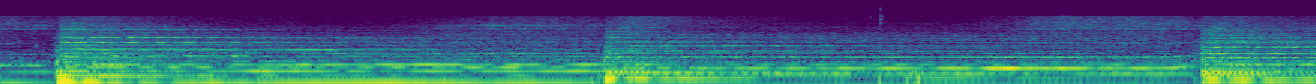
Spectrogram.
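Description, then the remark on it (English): Three deep, heavy bell tolls strike about four seconds apart, each ringing out with a long, rich sustain that fills the gaps between them, loud with no voices, opening a music mashup. “I love the idea of those bells, just like...”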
